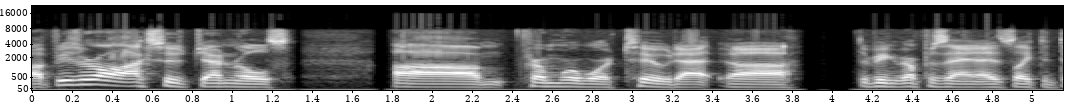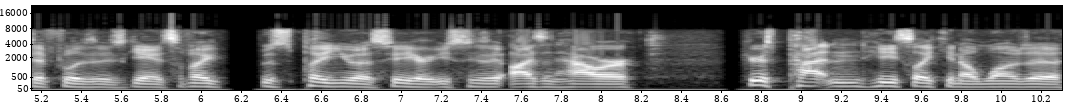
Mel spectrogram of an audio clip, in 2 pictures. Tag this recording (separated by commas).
Speech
